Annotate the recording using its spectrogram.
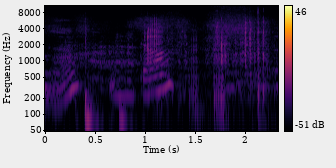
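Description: A child's voice making wordless vocal sounds, its pitch sliding up and down, with two low thumps about half a second in.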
